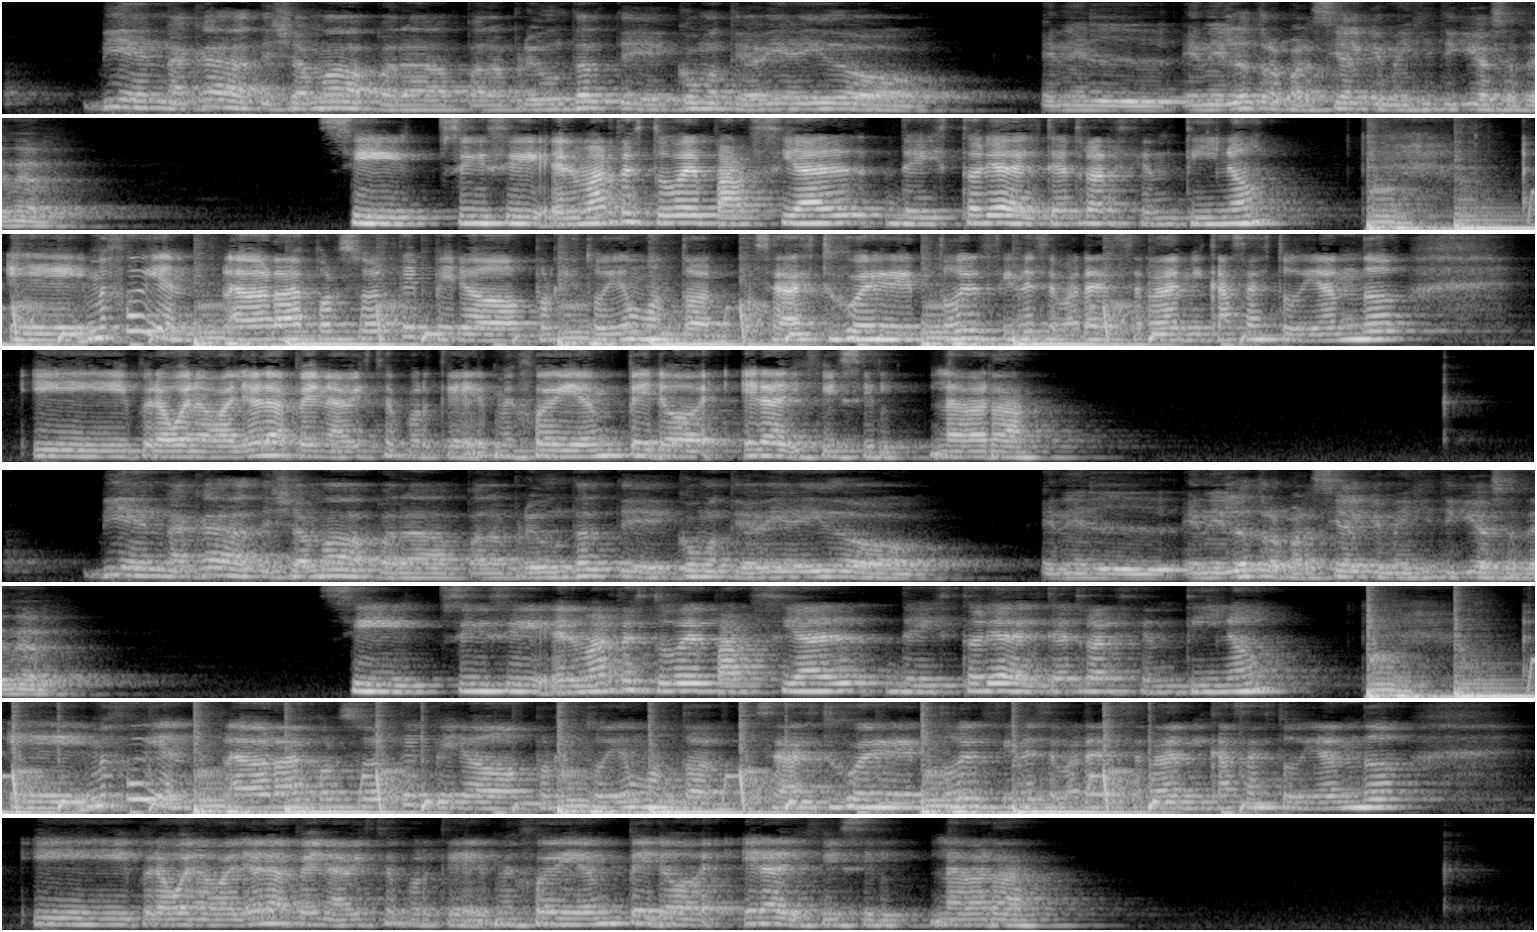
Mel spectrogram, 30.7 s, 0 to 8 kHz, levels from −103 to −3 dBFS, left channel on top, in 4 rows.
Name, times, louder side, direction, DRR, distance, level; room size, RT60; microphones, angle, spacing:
voice 1, 0.4-4.6 5.2-7.9, right 1 dB, 10° left, -1 dB, 2.4 m, -30 dB
voice 2, 9.3-14.0 14.5-14.9 15.3-22.8 23.1-28.2, left 4 dB, 85° left, 8 dB, 1.2 m, -27 dB
sound 1, 14.5-21.7, right 1 dB, 30° right, 1.0 m, -26 dB
22.5 x 7.6 x 3.2 m, 0.81 s
head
